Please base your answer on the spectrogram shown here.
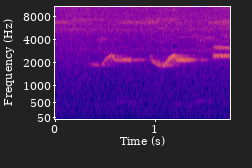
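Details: A thrush sings at sunset in the countryside: three clear, slightly wavering whistled phrases in quick succession at a fairly steady mid-high pitch, over a faint hiss of evening background noise.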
